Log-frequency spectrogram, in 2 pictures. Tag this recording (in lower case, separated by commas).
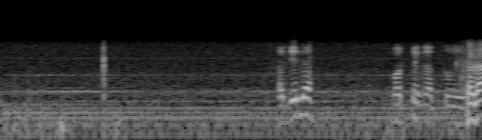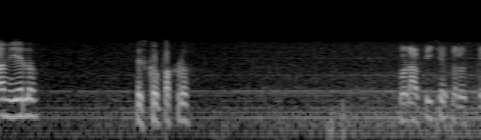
speech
